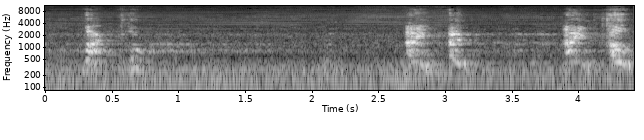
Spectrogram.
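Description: Shouted drill commands given to a line of Marines with rifles: short, sharp two-part calls, one pair near the start and another about 2.7 seconds in, with a third starting at the very end, over the steady noise of a stadium crowd.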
